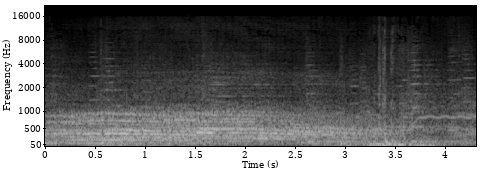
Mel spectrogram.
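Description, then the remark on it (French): A monstrous beast, Luthor, covered in sharp green scales with sword-sized claws, lets out a long, loud, rumbling cry, deep and growling, sustained for several seconds before easing off slightly near the end, before leaving its cave. “Soudain, la bête se mit à crier avant de quitter la grotte.”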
